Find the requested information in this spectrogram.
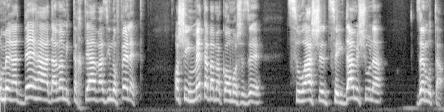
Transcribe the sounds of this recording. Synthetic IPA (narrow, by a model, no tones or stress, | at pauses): ume̞ʁad̪eɦaːd̪amamit̪aχt̪eaveazhino̞fe̞let̪ | ʔo̞ʃeimet̪abemako̞mo̞ʃeze | t͡suʁaʃelt͡sejdameʃuna | zemut̪a̰ʁ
